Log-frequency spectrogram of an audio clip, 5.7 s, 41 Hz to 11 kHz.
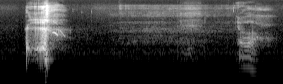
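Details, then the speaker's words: Adult's late-night sneezing around 1 a.m., described as a nightly evening ritual with tickling: one loud, explosive sneeze followed by quiet room noise, then a softer vocal sound. "yeah this is my evening ritual which I've never filmed maybe like five weeks ago I filmed it it's me sneezing"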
